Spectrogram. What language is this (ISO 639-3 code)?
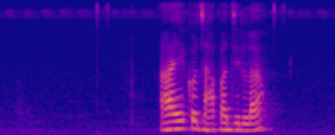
nep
